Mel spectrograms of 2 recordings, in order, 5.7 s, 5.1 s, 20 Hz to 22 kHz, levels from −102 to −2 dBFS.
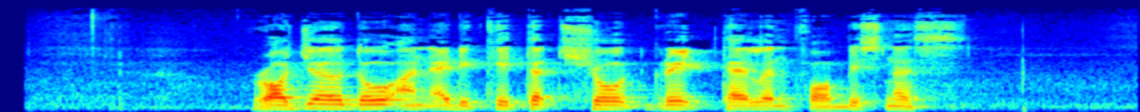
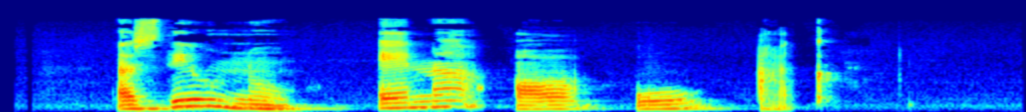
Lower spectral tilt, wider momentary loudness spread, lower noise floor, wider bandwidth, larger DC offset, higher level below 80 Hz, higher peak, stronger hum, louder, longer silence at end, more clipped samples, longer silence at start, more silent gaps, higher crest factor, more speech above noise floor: second, -4 dB/octave vs -5.5 dB/octave; second, 9 LU vs 16 LU; second, -58 dBFS vs -66 dBFS; first, 16 kHz vs 11.5 kHz; neither; second, -74 dBFS vs -68 dBFS; about the same, -4 dBFS vs -2 dBFS; neither; about the same, -23 LUFS vs -21 LUFS; about the same, 0.9 s vs 1 s; neither; first, 1.25 s vs 0.6 s; neither; about the same, 22 dB vs 22 dB; second, 35 dB vs 45 dB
